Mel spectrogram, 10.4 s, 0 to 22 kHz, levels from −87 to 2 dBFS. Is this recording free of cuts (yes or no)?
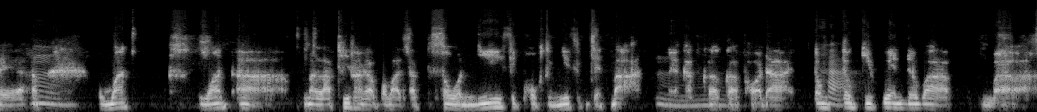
no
